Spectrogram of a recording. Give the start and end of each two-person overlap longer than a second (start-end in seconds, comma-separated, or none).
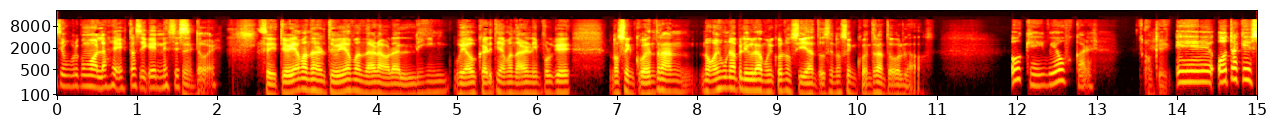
none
